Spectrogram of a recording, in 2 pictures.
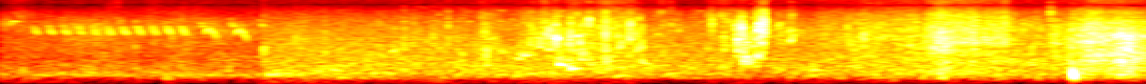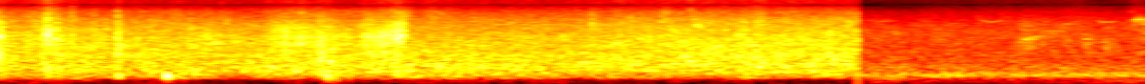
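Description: A stream trickles and splashes over stones.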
